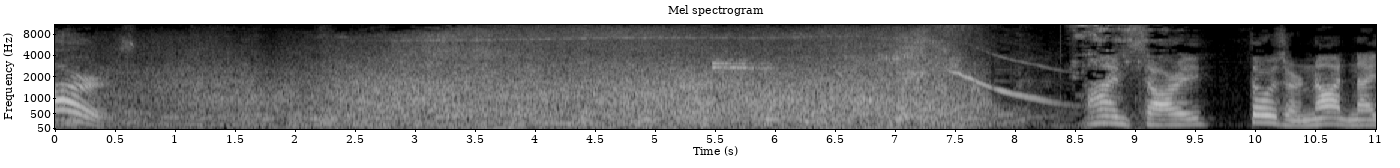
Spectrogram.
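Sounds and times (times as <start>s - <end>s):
cars passing: 0.0s - 8.4s
brief high-pitched tone: 5.4s - 9.6s.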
